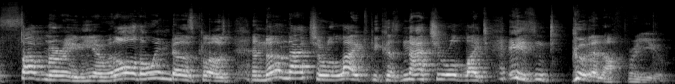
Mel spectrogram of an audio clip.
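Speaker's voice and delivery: loud, high, escalating tirade; furious rant. Acted. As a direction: let the anger build to a shout. Assistant shouting at the painter.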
